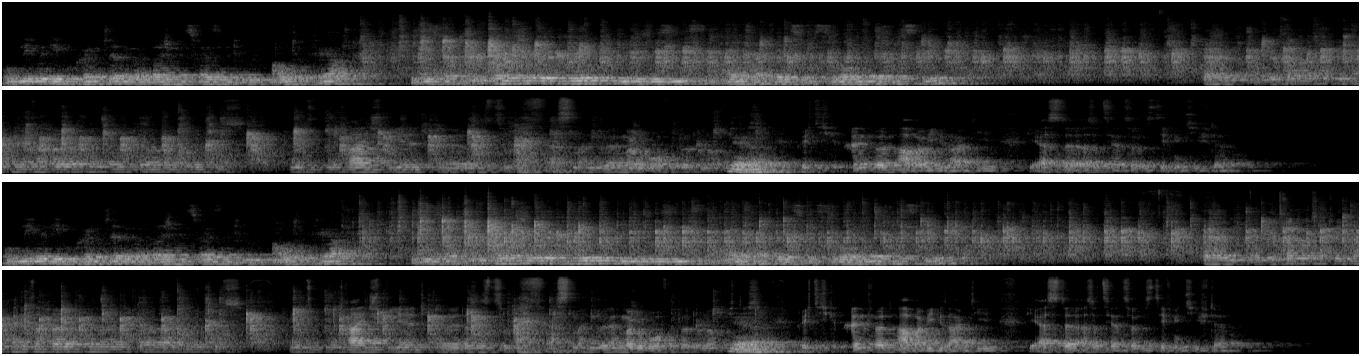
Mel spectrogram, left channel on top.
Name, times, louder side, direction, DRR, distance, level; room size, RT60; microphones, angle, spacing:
voice 1, 0.0-9.4 20.8-21.2, left 1 dB, 80° left, -6 dB, 0.7 m, -30 dB
Applause, 3.4-21.1, right 1 dB, 80° right, 0.9 m, -35 dB
voice 2, 11.4-21.1 21.6-25.8, right 1 dB, 30° right, 2 dB, 0.4 m, -36 dB
4.4 x 2.1 x 3.3 m, 1.3 s
head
